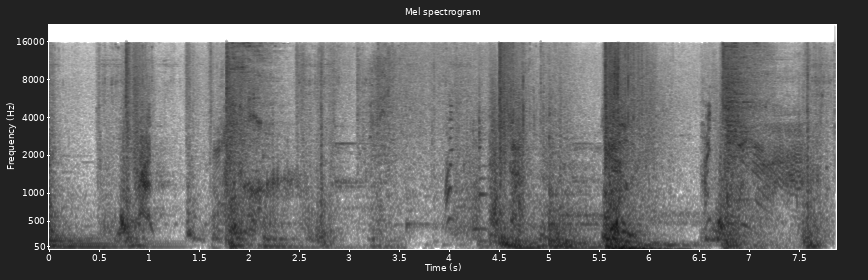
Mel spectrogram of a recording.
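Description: A staff strikes a target with heavy thuds.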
